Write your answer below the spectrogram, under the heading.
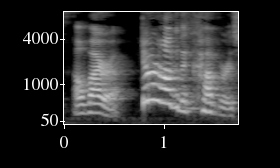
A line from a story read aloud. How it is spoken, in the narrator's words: she snaps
